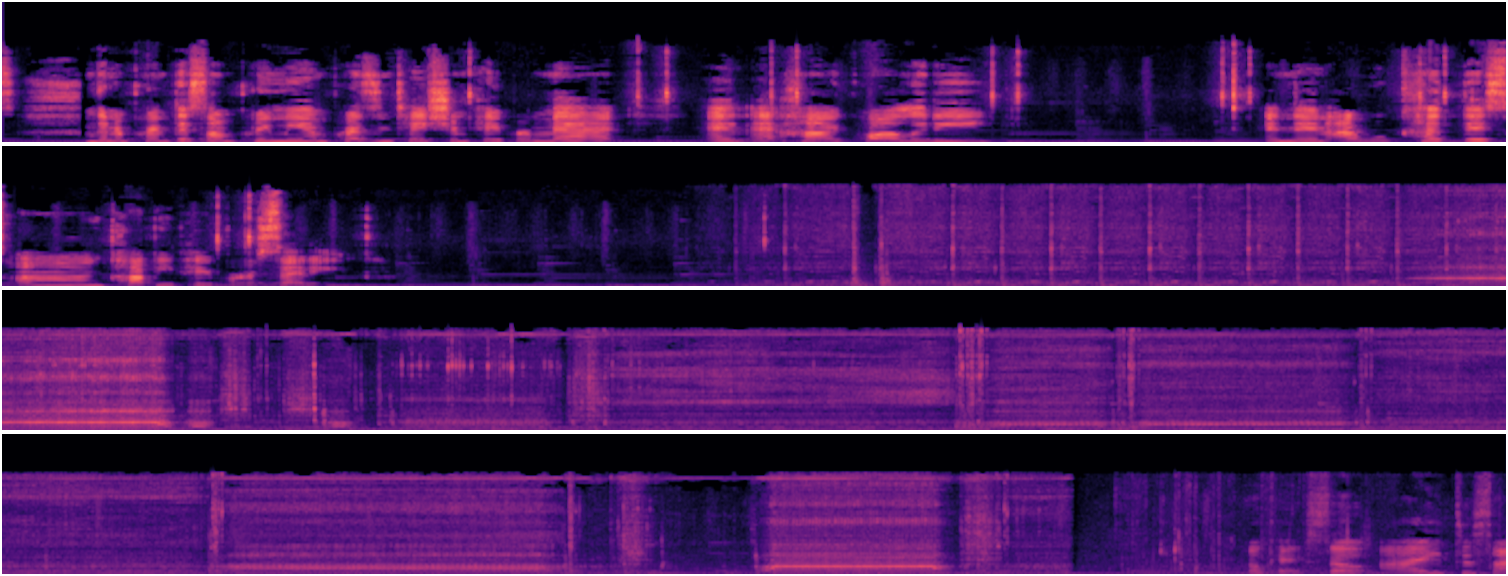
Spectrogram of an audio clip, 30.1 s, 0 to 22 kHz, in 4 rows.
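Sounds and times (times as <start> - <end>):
cutting machine motors whirring: 11.1 - 28.0.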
